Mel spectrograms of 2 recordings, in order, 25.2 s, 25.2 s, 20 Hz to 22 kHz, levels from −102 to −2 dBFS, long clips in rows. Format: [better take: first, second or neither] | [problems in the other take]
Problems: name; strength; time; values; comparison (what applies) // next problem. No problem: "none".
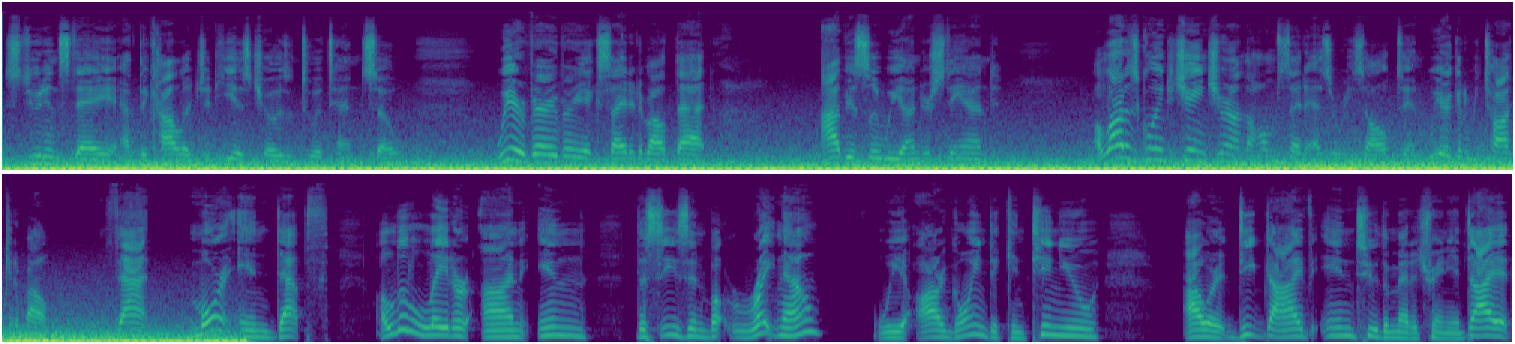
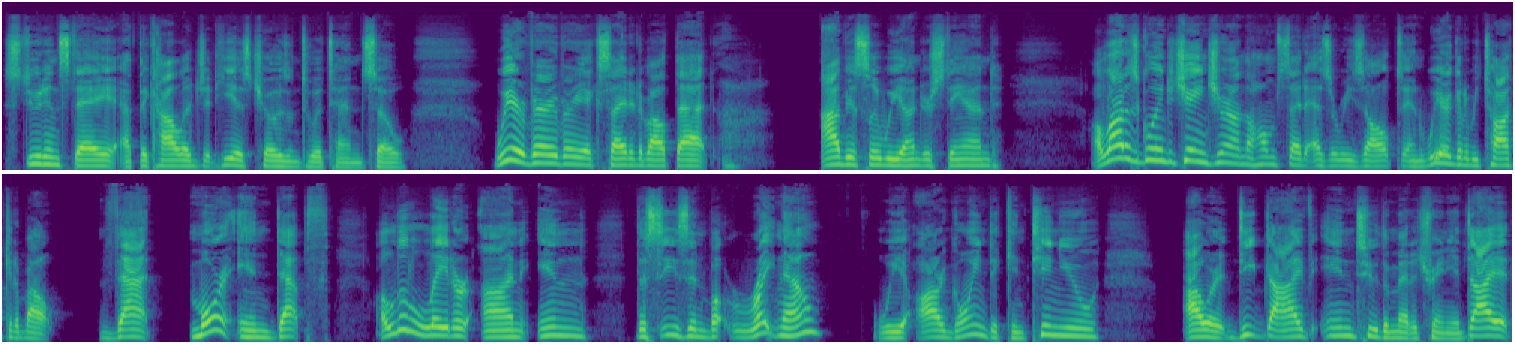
second | low rumble; loud; until 15 s; 4 dB below the speech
